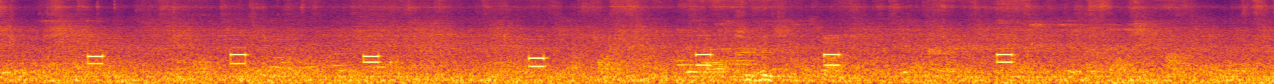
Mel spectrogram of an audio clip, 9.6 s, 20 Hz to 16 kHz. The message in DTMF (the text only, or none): 8 9 0 1 6 6 #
